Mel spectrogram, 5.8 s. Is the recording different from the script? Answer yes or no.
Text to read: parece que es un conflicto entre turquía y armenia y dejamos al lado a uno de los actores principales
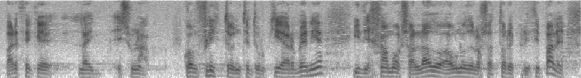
no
